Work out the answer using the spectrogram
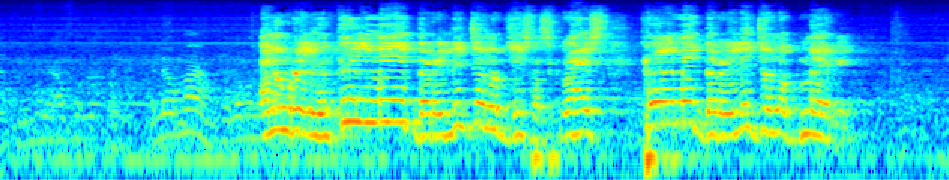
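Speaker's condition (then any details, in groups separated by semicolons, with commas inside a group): No condition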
